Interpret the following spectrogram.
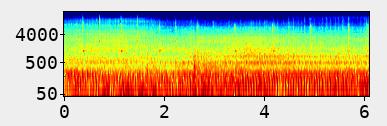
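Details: Vintage Honda 12V Squash (AB11-1055) moped, running check: the small two-stroke ticks over at a steady, even idle with faint light ticking and no knocks or rattles; quiet engine, no abnormal noise, sounds healthy.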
